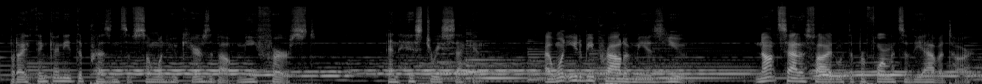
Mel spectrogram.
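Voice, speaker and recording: A man's voice: mid-range voice, close to an everyday voice. Man acting as earnest young Avatar, playful, music behind. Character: young man, playful, self-doubting Avatar confiding in a friend. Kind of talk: fan-made visual novel voice acting. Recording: background music throughout.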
